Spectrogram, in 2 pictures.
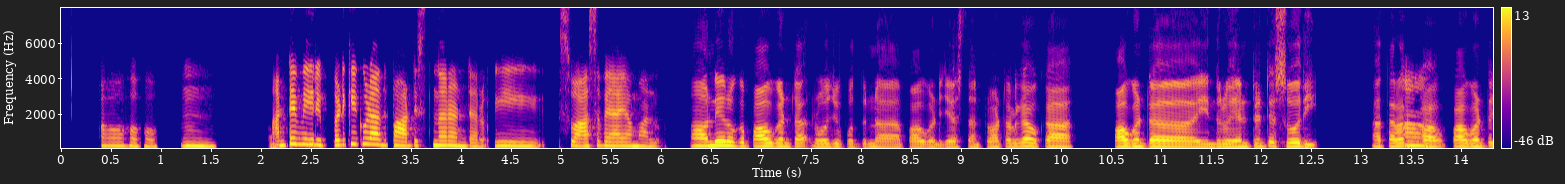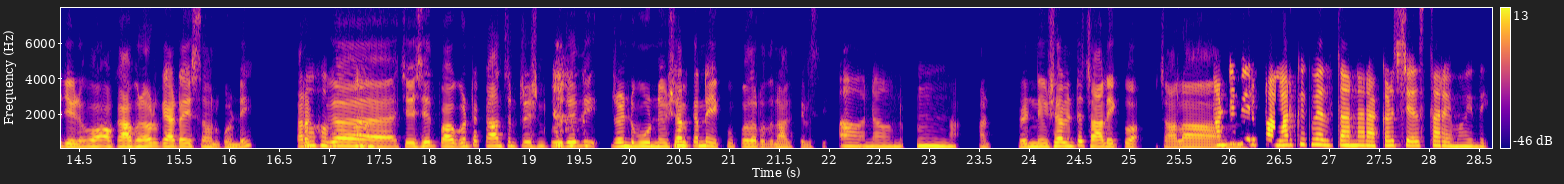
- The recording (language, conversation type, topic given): Telugu, podcast, ప్రశాంతంగా ఉండేందుకు మీకు ఉపయోగపడే శ్వాస వ్యాయామాలు ఏవైనా ఉన్నాయా?
- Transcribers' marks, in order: tapping; in English: "టోటల్‌గా"; in English: "హాఫ్ ఏన్ అవర్"; in English: "కరక్ట్‌గా"; in English: "కాన్సంట్రేషన్"; chuckle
